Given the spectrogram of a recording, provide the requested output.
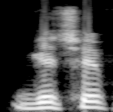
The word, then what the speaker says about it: gauche: I told it's Gechu form, but you can pronounce it Geche form.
